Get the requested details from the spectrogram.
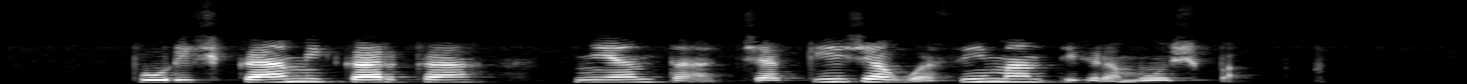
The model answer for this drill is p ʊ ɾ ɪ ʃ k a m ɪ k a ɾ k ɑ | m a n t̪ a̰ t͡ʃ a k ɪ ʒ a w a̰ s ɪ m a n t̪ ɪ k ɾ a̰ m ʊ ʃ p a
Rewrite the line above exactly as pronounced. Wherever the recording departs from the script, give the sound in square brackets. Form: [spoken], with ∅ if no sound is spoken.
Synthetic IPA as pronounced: p ʊ ɾ ɪ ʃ k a m ɪ k a ɾ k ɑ | [ɲ] a n t̪ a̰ t͡ʃ a k ɪ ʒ a w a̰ s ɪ m a n t̪ ɪ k ɾ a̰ m ʊ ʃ p a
